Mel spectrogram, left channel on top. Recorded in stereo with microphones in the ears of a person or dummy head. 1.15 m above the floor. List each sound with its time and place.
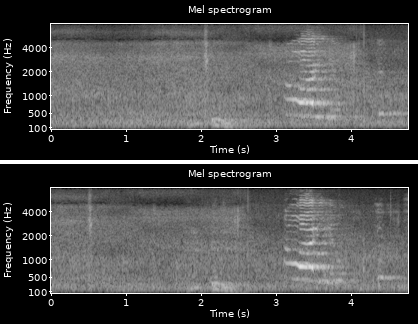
1.8 s throat clearing: 50° right (ahead or behind), 1.7 m
3.1 s a shout: 85° right, 8 m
